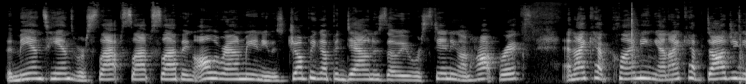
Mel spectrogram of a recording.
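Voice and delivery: plain reading voice

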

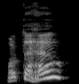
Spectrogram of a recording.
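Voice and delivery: an angry, high-pitched burst of protest; angry outburst. A narrator's reading. Startled recruit at asylum gate, angry outburst. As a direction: recruit snaps in shock at the stranger. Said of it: "began Britain angrily".

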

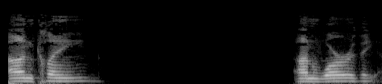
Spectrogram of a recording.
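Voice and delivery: usual speaking voice

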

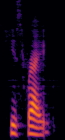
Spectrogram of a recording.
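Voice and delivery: plain reading voice

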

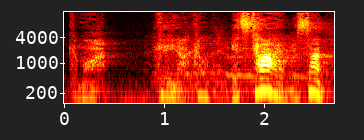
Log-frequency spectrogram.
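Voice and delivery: acted inner nudge, waiting for praise; coaxing impatience. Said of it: "I'm thinking".

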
